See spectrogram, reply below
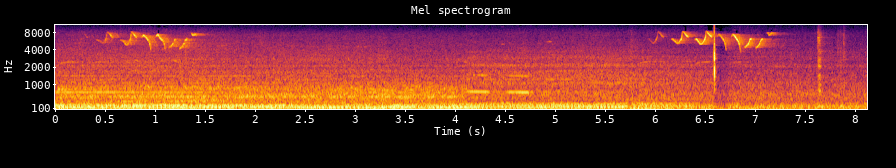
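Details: In spring, an American Yellow Warbler sings two quick, high, sweet phrases of slurred notes several seconds apart, over a steady low rumble of traffic.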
